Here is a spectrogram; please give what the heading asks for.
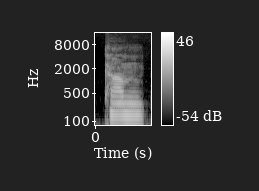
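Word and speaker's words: thumb: B comes after M जब एम के बाद बी आया करेगा ना उस वक्त इसने साइलेंट होना करना है जैसे पहला है हमारे पास लैम कॉम थम लिम क्लाइम यहां पर यह क्या है कि सबके अंदर क्या है लेटर बी साइलेंट क्योंकि वह आ रहा है एम के बाद एम के बाद आ रहा है तो लेटर बी होगा साइलेंट दूसरा है रूल हमारे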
